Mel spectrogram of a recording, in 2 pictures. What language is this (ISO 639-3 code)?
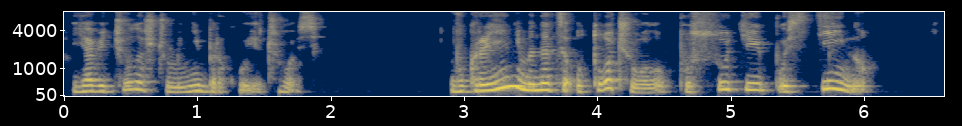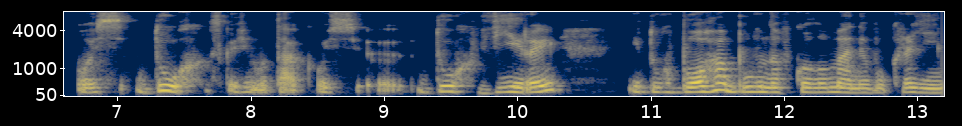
ukr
